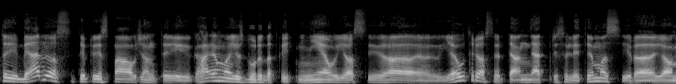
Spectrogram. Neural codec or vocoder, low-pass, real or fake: autoencoder, 48 kHz, 32 numbers a frame, DAC-VAE, trained on Japanese speech; 14.4 kHz; fake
